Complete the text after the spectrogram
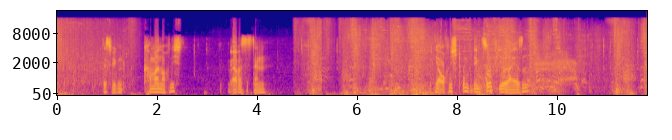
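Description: Swords slash and strike in a fast fight.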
